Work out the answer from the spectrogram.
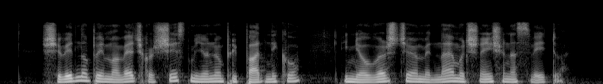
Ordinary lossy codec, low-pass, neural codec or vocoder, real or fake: none; 7.2 kHz; codec, 16 kHz, 2 kbps, FunCodec, trained on Chinese and English, 25 frames a second; fake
